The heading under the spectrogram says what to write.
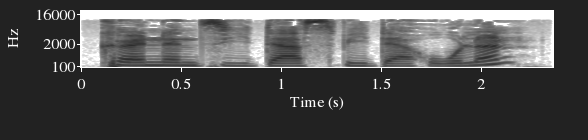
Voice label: say again, german; Können Sie das wiederholen?

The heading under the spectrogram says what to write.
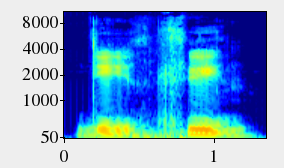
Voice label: Monday, Welsh

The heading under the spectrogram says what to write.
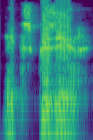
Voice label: sorry, west flemish

